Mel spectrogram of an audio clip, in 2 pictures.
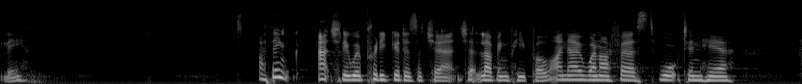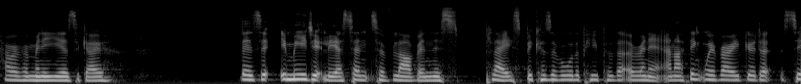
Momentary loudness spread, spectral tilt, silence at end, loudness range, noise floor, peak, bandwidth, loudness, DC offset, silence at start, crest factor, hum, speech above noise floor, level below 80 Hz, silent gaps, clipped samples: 10 LU; -6 dB/octave; 0 s; 5 LU; -67 dBFS; -10 dBFS; 15 kHz; -29 LUFS; under 0.1%; 0.05 s; 20 dB; 50 Hz at -65 dBFS; 40 dB; -64 dBFS; none; under 0.1%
